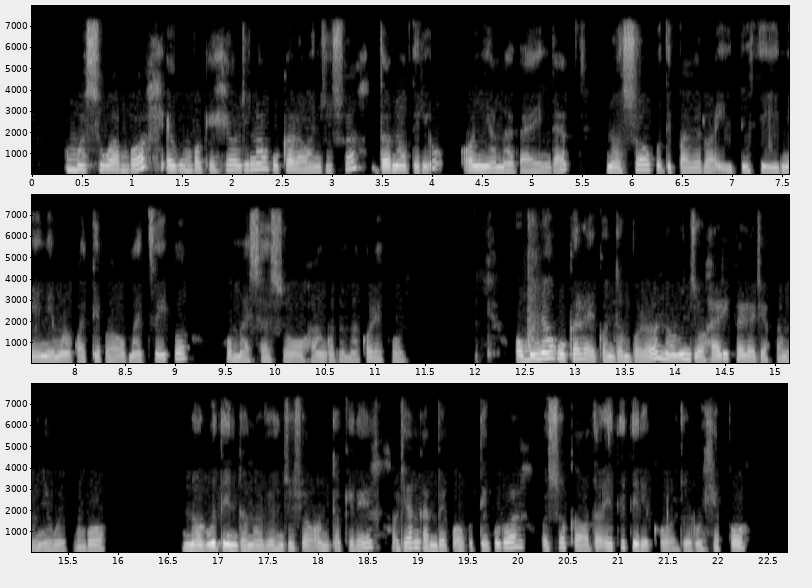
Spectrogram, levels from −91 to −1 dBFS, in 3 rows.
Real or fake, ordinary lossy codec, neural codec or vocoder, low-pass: real; MP3, 64 kbps; none; 7.2 kHz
